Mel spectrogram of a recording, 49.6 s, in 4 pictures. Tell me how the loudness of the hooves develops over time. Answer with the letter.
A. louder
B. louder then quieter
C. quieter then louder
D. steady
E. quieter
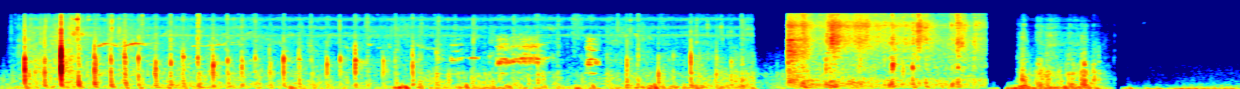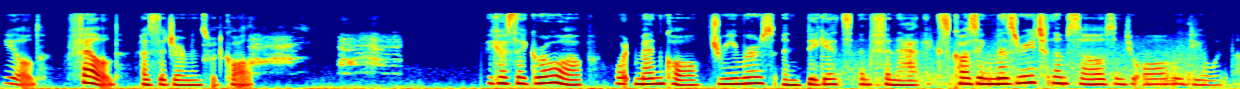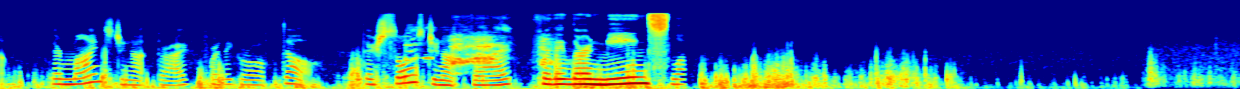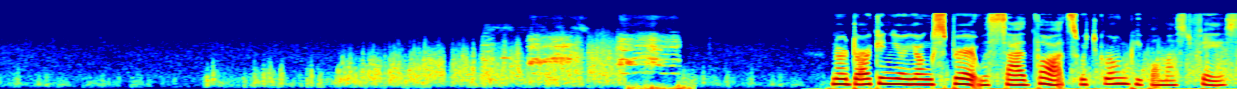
C.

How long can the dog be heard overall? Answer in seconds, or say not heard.
7 s.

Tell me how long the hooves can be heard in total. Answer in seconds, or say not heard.
11 s.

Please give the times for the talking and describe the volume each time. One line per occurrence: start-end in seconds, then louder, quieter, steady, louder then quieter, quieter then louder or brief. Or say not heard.
12.4-15.0 brief
17.2-31.6 quieter then louder
45.5-49.5 quieter.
